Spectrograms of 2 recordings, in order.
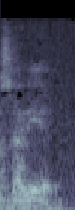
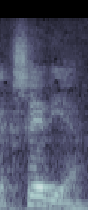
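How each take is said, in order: First: Xavier said the Spanish way, savier; Xavier read in Spanish, savier; Spanish pronunciation. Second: Xavier said the English way, starting with a ks sound; English pronunciation. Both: Shown as a demonstration. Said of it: "No se llama Xavier".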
